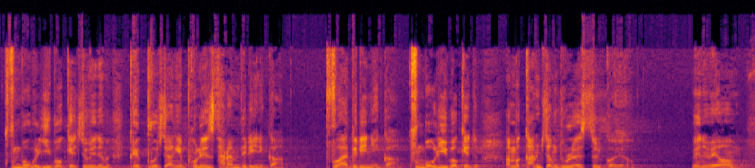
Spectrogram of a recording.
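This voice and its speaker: Animated male pastor in a reverberant sanctuary. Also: on the high side. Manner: animated preaching, acting out quoted voices, rhetorical questions. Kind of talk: sermon. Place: church sanctuary. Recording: long church hall reverb.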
